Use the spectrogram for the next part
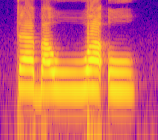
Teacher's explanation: کلمت تبوؤ میں واو پہ تشدید ہے تو ہمیں 2 حرف کے برابر واو کو پڑھنا ہے، یہاں واو پہ حمزہ ہے اور اس پہ پیش ہے تو ہم پیش کو ظاہر کریں گے اور حمزہ کو ظاہر کریں گے۔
